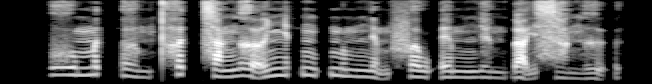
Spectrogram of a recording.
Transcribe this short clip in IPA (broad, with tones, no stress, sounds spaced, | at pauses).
ɣ u˧ m ə˦˥ t̚ ʔ ə̤ː˨˩ m t̪ʰ ə˦˥ t̚ s a˨˦ ŋ ɣ ə̰ː˧˥ ɲ ə˦˥ t̚ ŋ ə˦˥ p̚ m ɨ˧ m n ḛ˧˨ m f ə˧ w ʔ e˧ m n e̤˨˩ m ɗ a̰˧˨ j s a̤˨˩ ŋ ɣ ɨ̰˧˨ ʔ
